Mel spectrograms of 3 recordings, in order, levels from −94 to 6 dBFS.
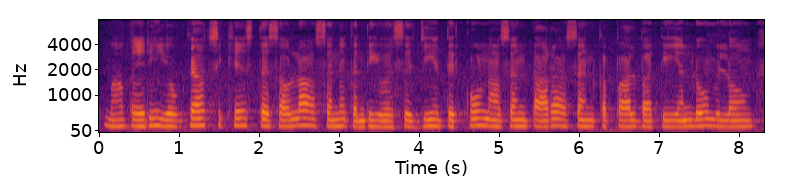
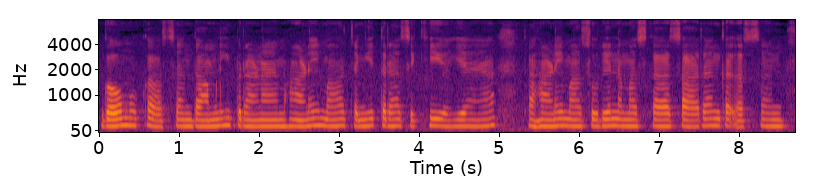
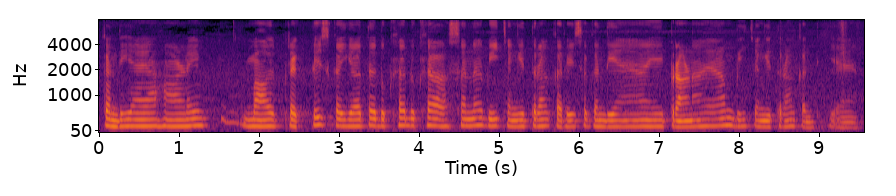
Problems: none marked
